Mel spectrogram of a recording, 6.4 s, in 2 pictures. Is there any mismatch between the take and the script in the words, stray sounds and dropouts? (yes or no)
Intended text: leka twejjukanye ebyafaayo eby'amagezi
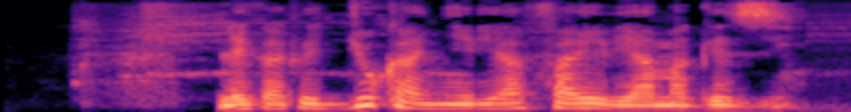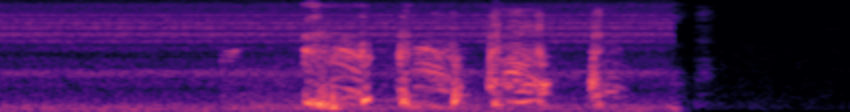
yes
